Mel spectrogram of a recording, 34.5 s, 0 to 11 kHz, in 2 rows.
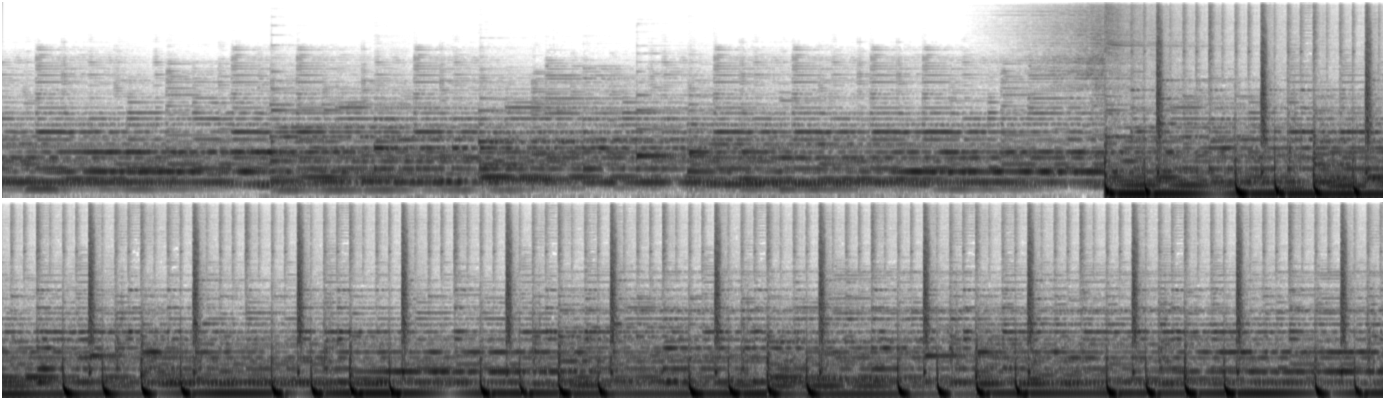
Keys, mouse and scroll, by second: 2.3 alt+click, 7.6 click, 12.9 alt+click, 16.8 click, 21.1 BackSpace, 22.6 click, 26.2 click, 30.7 Escape, 32.3 ctrl+q, 33.1-33.9 typing.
